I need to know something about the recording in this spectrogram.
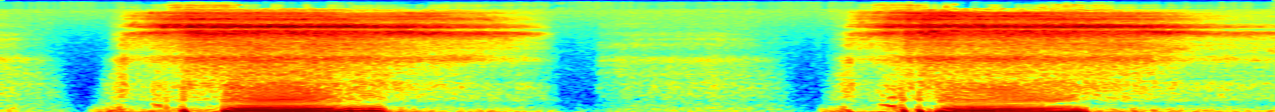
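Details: Adult snoring during sleep: two loud, deep, rattling snores on inhalation, each about a second long, with quiet breathing between.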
